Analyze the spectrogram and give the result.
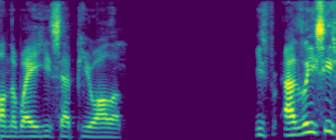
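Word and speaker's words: Puyallup: Let's see if he pronounces Puolive correctly. He just said Palup. That's funny. Oh boy. Yeah. Pew all up.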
